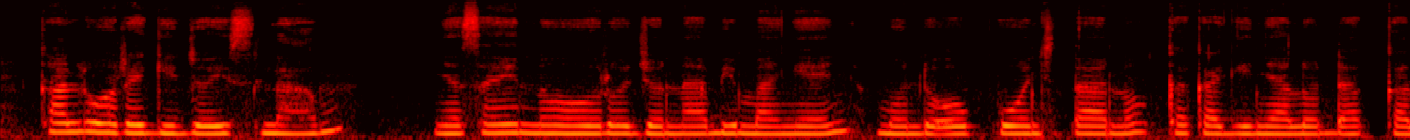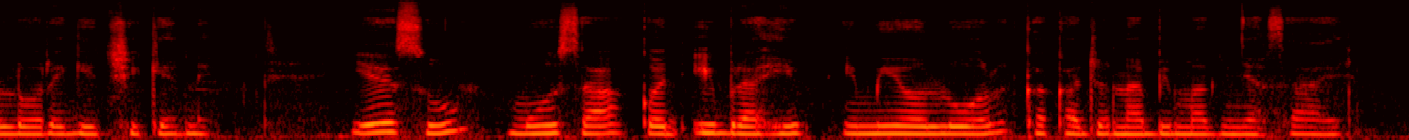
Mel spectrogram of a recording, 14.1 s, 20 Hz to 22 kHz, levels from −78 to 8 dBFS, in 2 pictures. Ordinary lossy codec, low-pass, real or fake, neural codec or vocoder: none; none; real; none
